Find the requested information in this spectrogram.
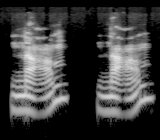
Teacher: naam avec un R en fond de gorge, un peu un resserrement de la gorge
